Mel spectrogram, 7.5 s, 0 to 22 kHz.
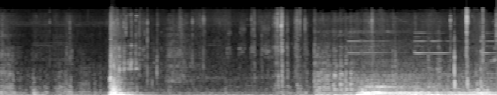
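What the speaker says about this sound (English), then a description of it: "You hit one button, it'll drop down all the windows for you." Power windows of a 2006 Ford Mustang GT convertible with a 4.6 V8 whirring down, a steady motor hum rising after a sharp clunk and some handling noises inside the car.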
